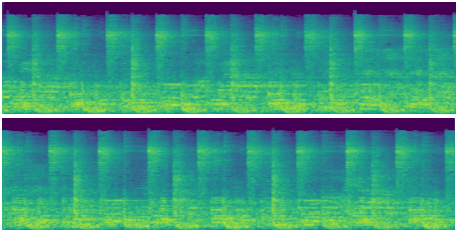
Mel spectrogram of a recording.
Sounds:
Music, Disco, Electronic music, Techno

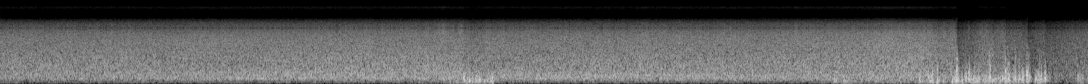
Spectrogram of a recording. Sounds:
White noise, waterfall burbling, Waterfall

